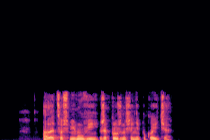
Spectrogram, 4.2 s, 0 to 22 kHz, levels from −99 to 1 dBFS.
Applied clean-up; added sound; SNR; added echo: neural mask model Resemble Enhance denoiser.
